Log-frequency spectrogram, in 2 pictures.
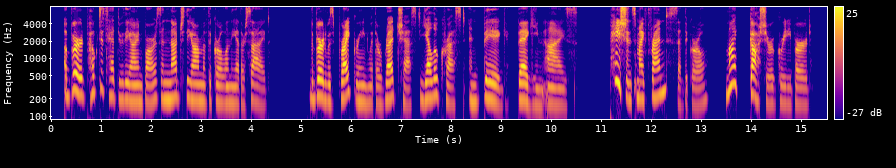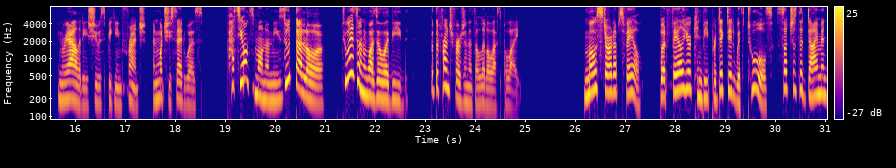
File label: audiobook, voiceover acting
